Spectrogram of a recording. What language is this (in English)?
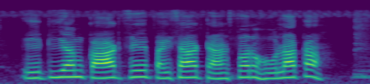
Bhojpuri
